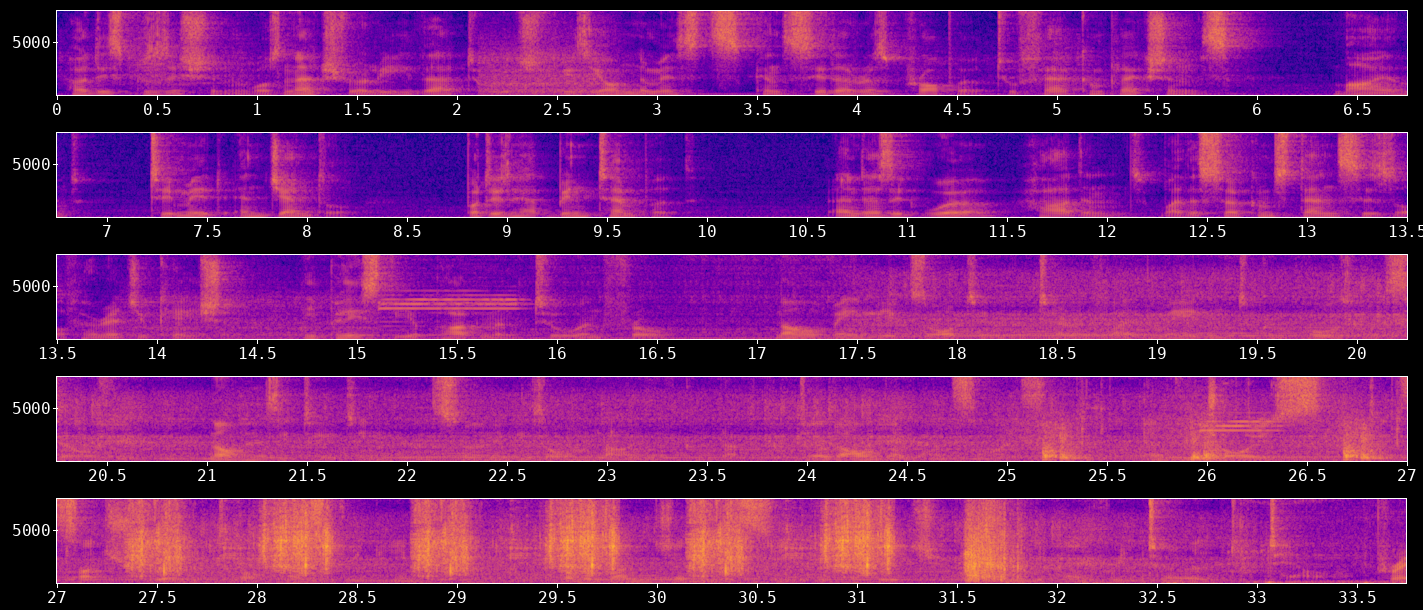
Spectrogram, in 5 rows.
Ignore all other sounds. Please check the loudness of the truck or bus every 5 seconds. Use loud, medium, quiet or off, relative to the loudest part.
quiet, quiet, quiet, loud, loud, loud, loud.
